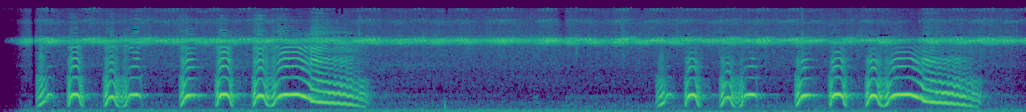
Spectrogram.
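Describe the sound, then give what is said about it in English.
A barred owl's hooting song rings out twice, each a rhythmic series of rich hoots ending in a drawn-out, descending call, with a steady insect-like whine in the background. “A common representation of the barred owl's song is, "Who cooks for you? Who cooks for you all?"”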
